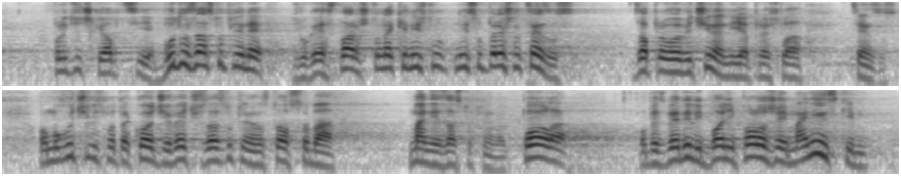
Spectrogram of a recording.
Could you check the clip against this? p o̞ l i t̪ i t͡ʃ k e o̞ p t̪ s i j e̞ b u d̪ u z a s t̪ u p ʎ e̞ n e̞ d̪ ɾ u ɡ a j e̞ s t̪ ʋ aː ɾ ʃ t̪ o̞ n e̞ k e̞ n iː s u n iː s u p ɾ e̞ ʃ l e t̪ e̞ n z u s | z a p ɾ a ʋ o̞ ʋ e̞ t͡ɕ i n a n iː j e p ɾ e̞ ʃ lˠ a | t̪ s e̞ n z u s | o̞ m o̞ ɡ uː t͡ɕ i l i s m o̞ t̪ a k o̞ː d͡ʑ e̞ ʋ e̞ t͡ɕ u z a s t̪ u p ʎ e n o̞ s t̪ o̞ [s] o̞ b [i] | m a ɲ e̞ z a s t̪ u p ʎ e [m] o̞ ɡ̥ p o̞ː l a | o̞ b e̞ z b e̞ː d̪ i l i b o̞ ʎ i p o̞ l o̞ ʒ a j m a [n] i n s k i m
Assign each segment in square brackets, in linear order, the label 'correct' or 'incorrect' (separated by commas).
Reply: correct, incorrect, incorrect, incorrect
